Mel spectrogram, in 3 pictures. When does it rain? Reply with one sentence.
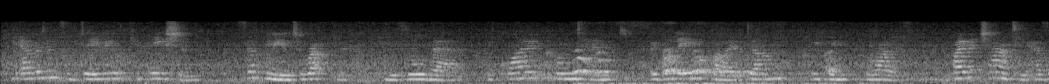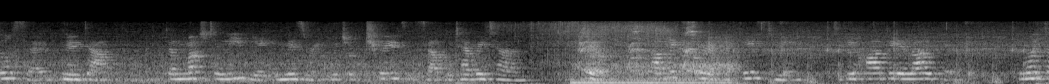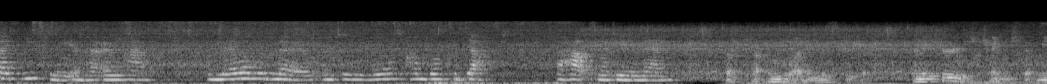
You can hear the rain from 0.0 to 31.4 s.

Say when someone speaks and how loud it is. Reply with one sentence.
The talking can be heard from 0.1 to 31.4 s, at a steady volume.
